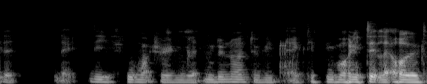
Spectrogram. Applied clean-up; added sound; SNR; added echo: neural mask model Resemble Enhance denoiser.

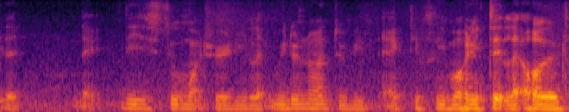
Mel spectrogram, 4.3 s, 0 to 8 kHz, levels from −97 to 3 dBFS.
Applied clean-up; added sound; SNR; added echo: none; none; none; none.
